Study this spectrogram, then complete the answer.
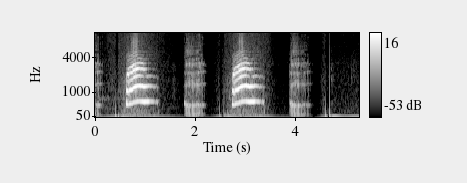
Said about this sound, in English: I don't think it's belching. I'm sorry. What do you think it is? Well, I can't even tell what end it's coming out of, you know? Sir? Sir? Pull your cat away from the phone, sir.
